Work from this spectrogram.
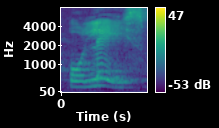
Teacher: Mesmo acontece com vosotros ou vosotras, que é oléis, porque a sílaba tônica não tá no começo e sim no final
